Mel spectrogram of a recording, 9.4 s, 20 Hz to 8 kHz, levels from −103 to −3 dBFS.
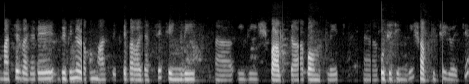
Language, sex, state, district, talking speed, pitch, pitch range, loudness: Bengali, female, West Bengal, Kolkata, 115 wpm, 195 Hz, 180-215 Hz, -28 LUFS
